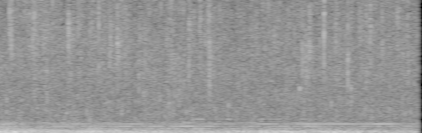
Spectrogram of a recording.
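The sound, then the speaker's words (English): Steady rain patters on a hard surface, a dense, continuous wash of droplets with a low rumbling undertone, even in loudness throughout, with no voices. “So I start to work on some legal matters for some clients and try to find some solace in the sound of that rain.”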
